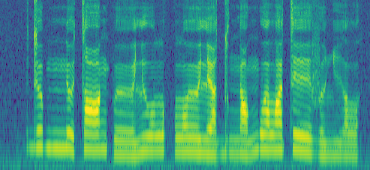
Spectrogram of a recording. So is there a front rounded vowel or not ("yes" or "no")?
yes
